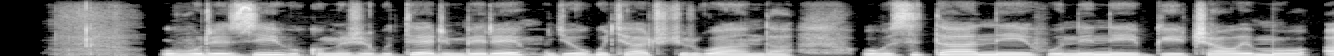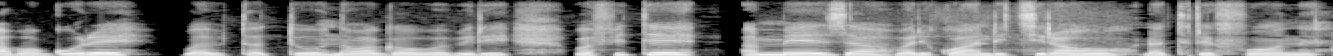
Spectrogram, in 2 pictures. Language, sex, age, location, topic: Kinyarwanda, male, 50+, Nyagatare, education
